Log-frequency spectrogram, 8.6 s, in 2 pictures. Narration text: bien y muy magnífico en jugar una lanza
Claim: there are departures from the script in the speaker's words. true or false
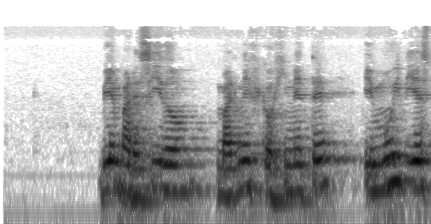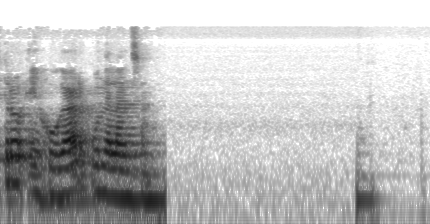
true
